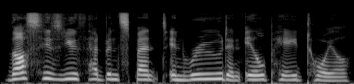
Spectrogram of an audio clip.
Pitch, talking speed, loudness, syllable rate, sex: 215 Hz, 205 wpm, -22 LUFS, 3.5 syllables/s, female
